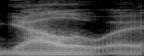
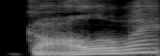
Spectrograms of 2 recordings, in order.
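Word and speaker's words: Galway: to a town and we had been calling it Galloway because it's spelled the same. Apparently, it's Galloway. Gway.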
